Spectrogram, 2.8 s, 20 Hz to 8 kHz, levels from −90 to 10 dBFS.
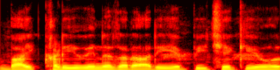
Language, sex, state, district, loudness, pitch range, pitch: Hindi, male, Uttar Pradesh, Lucknow, -17 LUFS, 135-150 Hz, 140 Hz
